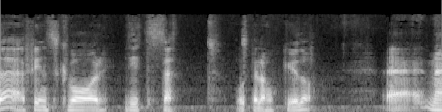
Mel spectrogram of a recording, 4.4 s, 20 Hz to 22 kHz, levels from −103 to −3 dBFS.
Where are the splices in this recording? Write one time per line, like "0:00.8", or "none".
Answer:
0:01.3
0:02.4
